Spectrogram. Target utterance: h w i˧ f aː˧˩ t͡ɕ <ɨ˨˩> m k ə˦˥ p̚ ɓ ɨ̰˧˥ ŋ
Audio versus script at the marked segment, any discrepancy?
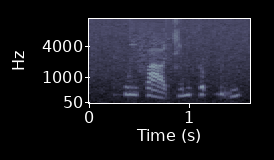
yes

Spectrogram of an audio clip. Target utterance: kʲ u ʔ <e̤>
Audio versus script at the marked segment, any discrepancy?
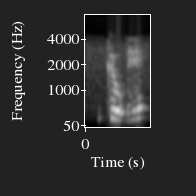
no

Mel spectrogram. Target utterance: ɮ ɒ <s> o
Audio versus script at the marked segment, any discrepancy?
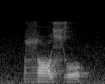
yes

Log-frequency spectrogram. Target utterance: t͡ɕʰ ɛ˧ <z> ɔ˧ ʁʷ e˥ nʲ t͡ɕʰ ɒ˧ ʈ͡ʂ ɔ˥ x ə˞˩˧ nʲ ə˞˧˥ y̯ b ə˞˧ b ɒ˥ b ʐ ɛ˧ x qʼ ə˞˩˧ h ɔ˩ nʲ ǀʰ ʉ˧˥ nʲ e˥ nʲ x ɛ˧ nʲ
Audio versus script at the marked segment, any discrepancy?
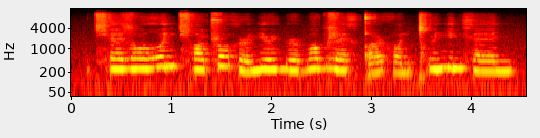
no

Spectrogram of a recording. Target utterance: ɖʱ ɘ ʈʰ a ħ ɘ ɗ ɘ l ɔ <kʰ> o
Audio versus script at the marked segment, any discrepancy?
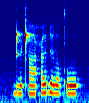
yes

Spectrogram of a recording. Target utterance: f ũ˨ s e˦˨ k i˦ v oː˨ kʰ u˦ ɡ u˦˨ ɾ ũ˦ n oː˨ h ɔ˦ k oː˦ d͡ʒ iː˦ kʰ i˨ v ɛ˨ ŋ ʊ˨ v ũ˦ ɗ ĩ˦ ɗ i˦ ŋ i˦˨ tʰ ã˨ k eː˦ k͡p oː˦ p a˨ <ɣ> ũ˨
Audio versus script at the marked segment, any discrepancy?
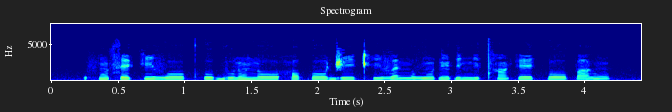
no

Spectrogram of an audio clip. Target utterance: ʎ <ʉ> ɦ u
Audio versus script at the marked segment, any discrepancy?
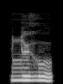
no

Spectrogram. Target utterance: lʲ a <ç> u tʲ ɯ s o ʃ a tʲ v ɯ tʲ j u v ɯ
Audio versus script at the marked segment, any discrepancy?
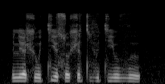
yes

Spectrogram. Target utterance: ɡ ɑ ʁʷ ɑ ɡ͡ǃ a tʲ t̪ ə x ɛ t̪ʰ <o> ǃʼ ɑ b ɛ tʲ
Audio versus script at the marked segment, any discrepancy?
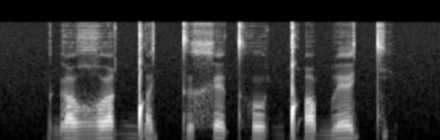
no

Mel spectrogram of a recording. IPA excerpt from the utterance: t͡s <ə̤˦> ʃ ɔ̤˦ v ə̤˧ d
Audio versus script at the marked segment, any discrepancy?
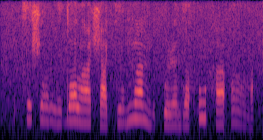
no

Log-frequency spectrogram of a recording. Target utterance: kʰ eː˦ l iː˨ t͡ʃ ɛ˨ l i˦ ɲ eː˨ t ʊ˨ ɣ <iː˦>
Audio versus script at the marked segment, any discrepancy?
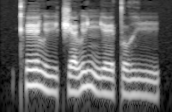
yes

